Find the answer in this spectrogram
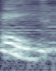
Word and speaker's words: ate: En presente y en pasado ate. Lo vamos a pronunciar como cuando pronunciamos el número parecido, como pronunciamos el número 8, ate, ¿ok?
